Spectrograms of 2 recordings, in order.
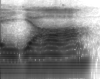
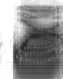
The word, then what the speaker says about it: Yah: elohim we we say yah instead of the unpronounceable name yah is the pronunciation of the first syllable yah expressing that which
